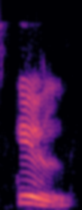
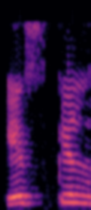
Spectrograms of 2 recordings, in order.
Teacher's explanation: আরো যেমন স্কেল, স্কেলটাও দেখো শুরুতে সংযুক্ত ব্যঞ্জন, সেটাকে উচ্চারণের সুবিধার জন্য, কিংবা ওই উচ্চারণের প্রস্তুতি রূপে শুরুতে দেখো সংযুক্ত ব্যঞ্জনের আগে এ বলে এই স্বরধ্বনিটা যুক্ত হয়েছে, ফলত স্কেল থেকে এস্কেল হয়ে গেছে। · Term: আদি স্বরগম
